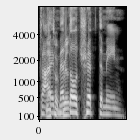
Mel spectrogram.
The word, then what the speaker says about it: Dimethyltryptamine: Dimethyltryptamine.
